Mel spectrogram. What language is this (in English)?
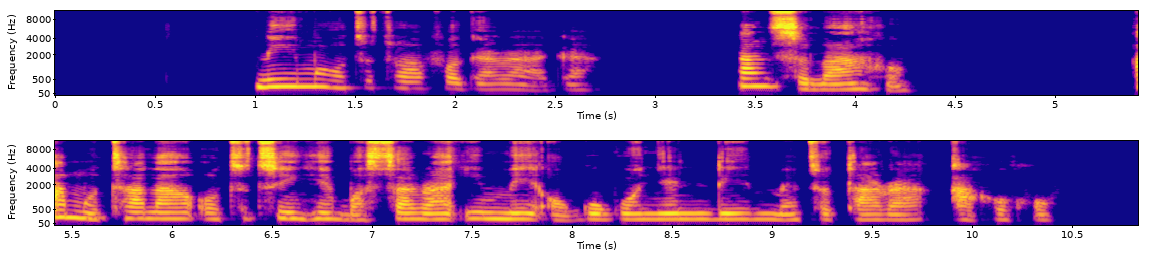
Igbo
